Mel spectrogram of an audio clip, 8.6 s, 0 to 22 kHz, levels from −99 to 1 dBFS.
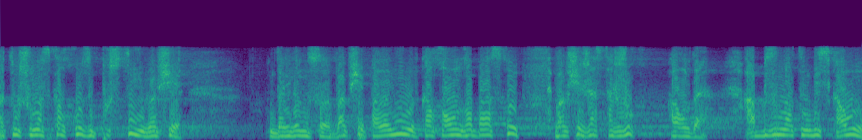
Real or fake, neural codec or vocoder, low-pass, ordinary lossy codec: real; none; 5.4 kHz; none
